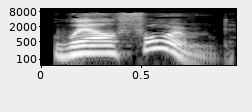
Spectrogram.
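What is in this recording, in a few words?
"well-formed", British English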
